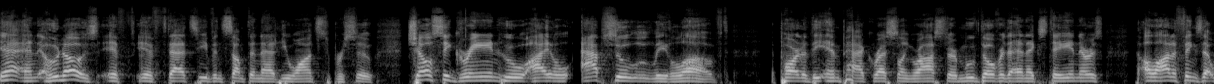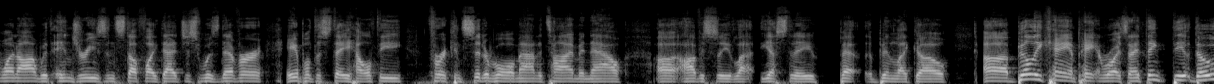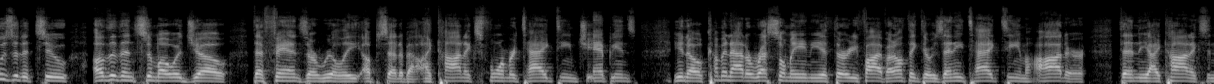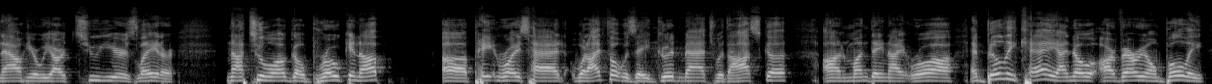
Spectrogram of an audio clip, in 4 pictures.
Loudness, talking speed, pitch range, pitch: -23 LUFS, 195 wpm, 145-170 Hz, 155 Hz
